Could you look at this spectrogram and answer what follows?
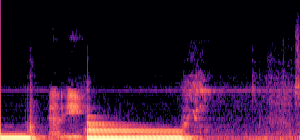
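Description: A single low E string plucked open on an electric guitar during tuning, ringing with steady harmonics and fading after a couple of seconds, following a brief earlier note; clear and close, with no voices.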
